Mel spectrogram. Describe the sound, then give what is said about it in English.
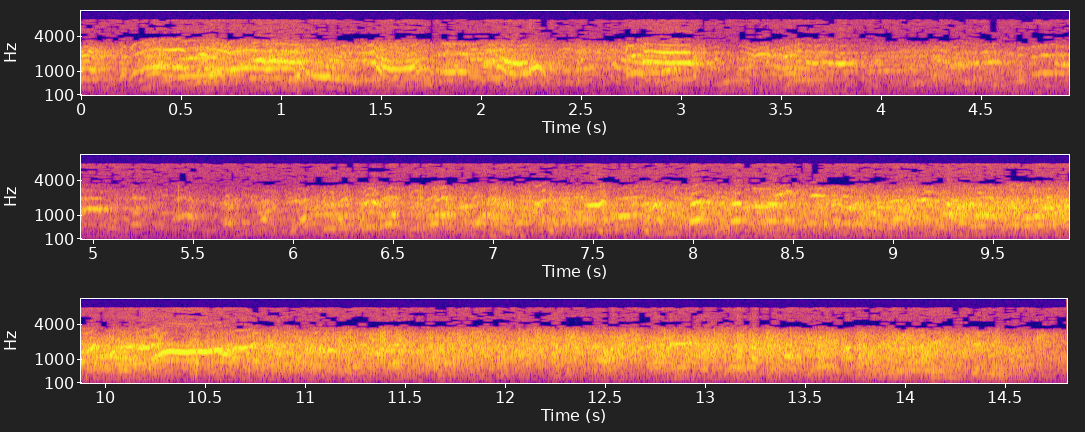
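A crowd of chickens clucks and squawks nonstop, a dense, agitated racket that stays loud for the whole stretch with no pauses. “Playing tag with them squawking egg factories”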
